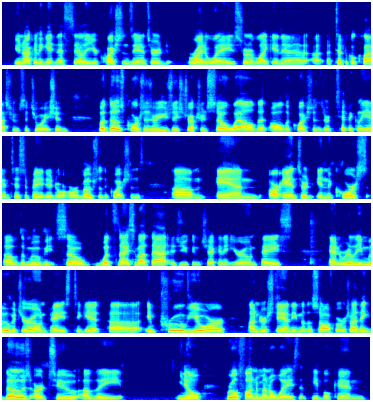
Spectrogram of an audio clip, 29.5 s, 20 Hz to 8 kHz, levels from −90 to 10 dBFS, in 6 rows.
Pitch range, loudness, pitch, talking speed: 120-145 Hz, -24 LUFS, 130 Hz, 200 wpm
